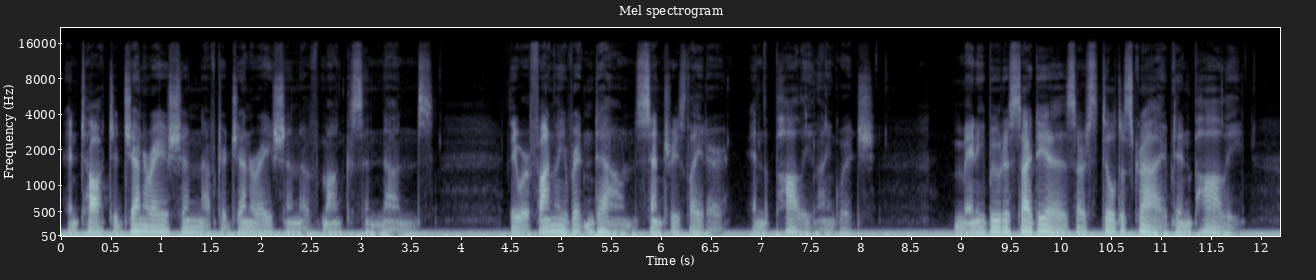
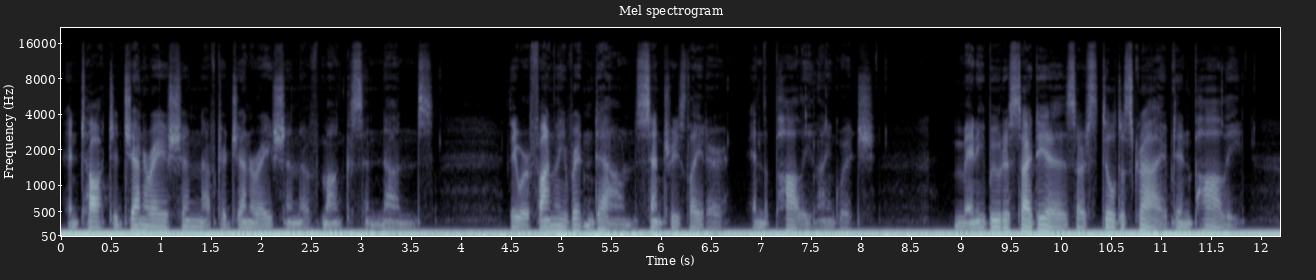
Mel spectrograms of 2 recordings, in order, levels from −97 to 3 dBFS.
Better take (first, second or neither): first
